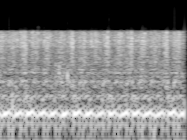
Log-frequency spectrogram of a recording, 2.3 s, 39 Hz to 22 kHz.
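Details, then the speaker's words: 1975 Dodge D100 Slant 6, open exhaust, after moving distributor one tooth: running but not well; uneven lumpy idle with low pulsing and raspy puffing; owner suspects exhaust leak or burned valve. Rough idle. "all right she's running now not running real good but uh"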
